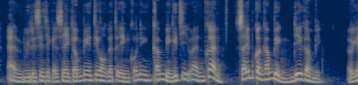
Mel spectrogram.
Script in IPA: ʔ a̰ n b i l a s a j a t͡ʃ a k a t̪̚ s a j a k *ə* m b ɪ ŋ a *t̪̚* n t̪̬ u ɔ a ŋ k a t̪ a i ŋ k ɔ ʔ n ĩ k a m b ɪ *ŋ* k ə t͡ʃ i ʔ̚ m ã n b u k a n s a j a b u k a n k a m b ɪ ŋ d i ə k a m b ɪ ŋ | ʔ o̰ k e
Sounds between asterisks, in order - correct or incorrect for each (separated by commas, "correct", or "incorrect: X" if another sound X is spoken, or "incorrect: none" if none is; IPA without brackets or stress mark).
incorrect: a, incorrect: none, correct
